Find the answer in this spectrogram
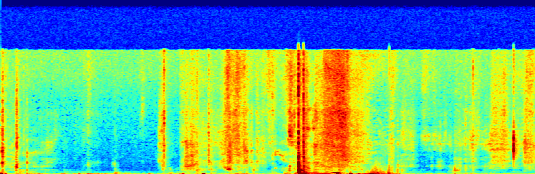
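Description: Sheets of decorative paper being handled and turned over, with soft rustles and light taps. About halfway through, a person's voice makes a short wordless sound whose pitch rises and falls.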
